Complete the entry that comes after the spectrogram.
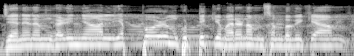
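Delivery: high, loud, slow preaching climax; fiery sermon peak; full-force preaching. Acted. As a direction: drive the point home from the pulpit. Preacher stresses death can come anytime.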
